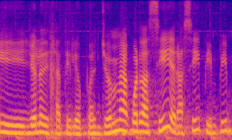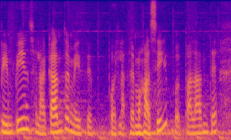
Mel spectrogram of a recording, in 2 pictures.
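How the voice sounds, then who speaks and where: A woman in an Extremaduran accent speaks very fast with hardly any pauses. Her voice is medium in pitch, dark, mellow and somewhat breathy, with ordinary pitch variation. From Extremadura, Spain. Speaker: singer and writer. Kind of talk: radio interview. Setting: live show with audience.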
